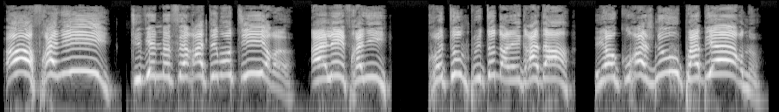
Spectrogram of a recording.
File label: female french kid comercial; ideasonora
